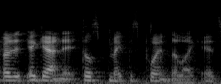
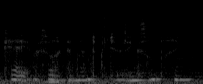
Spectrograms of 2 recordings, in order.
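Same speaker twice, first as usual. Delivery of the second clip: whispering; 8 dB quieter than usual. Real, not acted. Whispering to herself while playing.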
